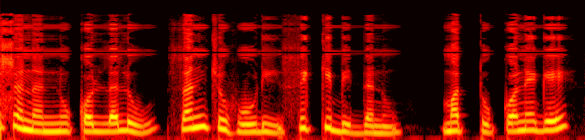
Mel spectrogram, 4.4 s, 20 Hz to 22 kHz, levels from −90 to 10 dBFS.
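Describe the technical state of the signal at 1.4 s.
At 1.4 s, as throughout, imaging from sample-and-hold upsampling: 11 kHz audio repeated up to 44.1 kHz unsmoothed mirrors the speech into 5.5–11 kHz, about 21 dB down, a fizz that tracks loudness and moves against pitch, unlike steady hiss.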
